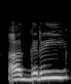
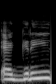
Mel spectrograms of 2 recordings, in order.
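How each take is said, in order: First: The word starts with a short 'uh' vowel. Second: The word starts with an 'eh' vowel. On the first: The speaker calls it right. "The third one is अग्री" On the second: The speaker calls it wrong. "जो कि ये गलत है"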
